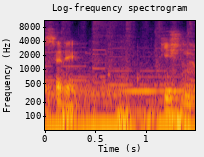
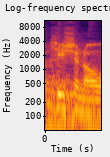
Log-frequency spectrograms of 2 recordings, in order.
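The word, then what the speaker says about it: Chișinău: keep saying it wrong how do you say the kisho kisho not even close with me okay kisho when you're in kisho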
